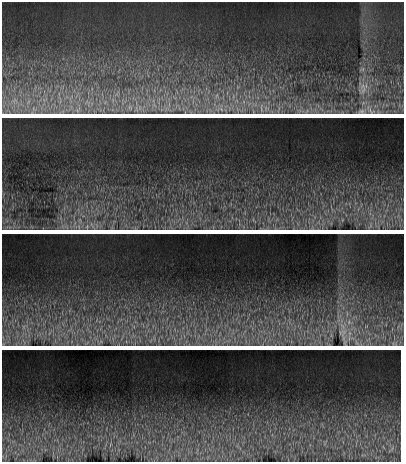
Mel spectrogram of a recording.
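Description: Steady hissing rush of noise, with a few low thuds and two brief sharp clicks.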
